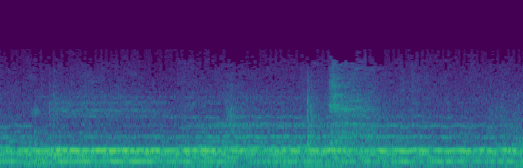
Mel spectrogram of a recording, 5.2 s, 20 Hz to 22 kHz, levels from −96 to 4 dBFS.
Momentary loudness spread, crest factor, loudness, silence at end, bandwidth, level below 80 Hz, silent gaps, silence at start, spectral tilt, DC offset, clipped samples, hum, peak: 5 LU; 12 dB; -29 LUFS; 0 s; 5.6 kHz; -48 dBFS; none; 0 s; -10 dB/octave; under 0.1%; under 0.1%; none; -16 dBFS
